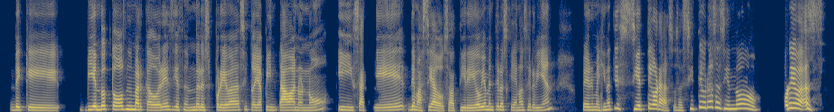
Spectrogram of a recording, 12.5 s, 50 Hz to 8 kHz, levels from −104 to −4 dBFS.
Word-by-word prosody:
de 205 +1 -1
que 185 -3 -2 0.2
viendo 235 +4 +4
todos 245 -1 +3
mis 255 -1 +4
marcadores 225 -1 +2
y 220 - -1
haciéndoles 205 -1 -2
pruebas, 205 +1 0
si 235 - -9
todavía 195 -2 -1
pintaban 200 -2 +2
o - - -4
no, 190 +6 -6
y 210 -2 -3
saqué 200 +3 -2
demasiados. 195 -5 +1
O - - -12
sea, 175 0 -3
tiré 185 0 -1
obviamente 225 +2 +1
los 225 0 -3
que 200 - -10
ya 190 - -7
no 200 +1 -4
servían, 210 - -6 0.4
pero 210 -1 -1
imagínate 215 +9 -3
7, 265 +2 +1
o - - +7 0.3
sea, 190 -1 -8
7, 295 - -4 0.2
haciendo 295 -6 +1 0.3
pruebas. 320 +3 +4
210 Hz, 165 wpm, -22 LUFS, 195-240 Hz, 0.4 s, o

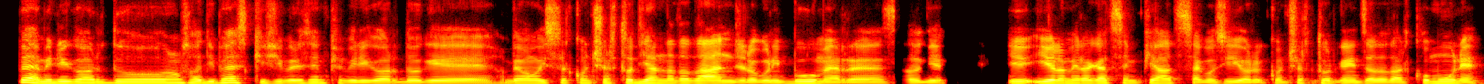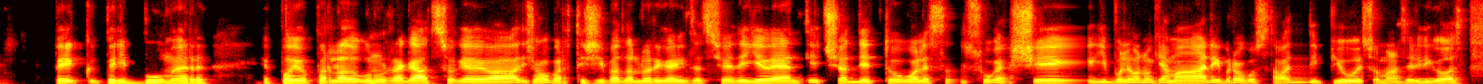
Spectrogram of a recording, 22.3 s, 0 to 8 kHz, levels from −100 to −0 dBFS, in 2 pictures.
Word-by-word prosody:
Beh, 200 -6 +5
mi 145 0 +2
ricordo, 155 +1 +1
non 155 - +1
lo 160 - 0
so, 150 -2 +1
di 135 0 -2
Peschici, 165 -7 -2
per 130 0 +1
esempio, 140 -1 -3
mi 125 - 0
ricordo 125 0 0
che 120 - 0
abbiamo 130 0 -1
visto 130 0 -1
il 125 - -7
concerto 135 +2 -1
di 140 0 0
Anna 135 -1 +2
Tatangelo 130 -2 +2
con 125 +1 -1
i 125 - -1
boomer. 120 -3 +1
È - - -7
stato 120 0 -5
di 120 +1 -2 0.5
i 135 - -1 0.2
io 140 - +5
e - - +9
la 135 - +3
mia 135 0 0
ragazza, 140 0 +1
in 125 - -5
piazza, 135 -2 -1
così, 120 +2 -3
or 115 -1 +1
il - - -7
concerto 125 +1 -5
organizzato 120 0 0
dal 120 0 -1
comune, 135 -5 0 0.3
pe 130 -2 +2
ch - - -7
per 135 -2 +2
i 135 - +1
boomer, 140 +2 +1 0.4
e - - -9
poi 140 -2 +4
ho 125 - +1
parlato 120 -2 +2
con 120 - 0
un 120 - -1
ragazzo 125 0 +2
che 115 0 +1
aveva, 115 -2 +4
diciamo, 120 +1 -2
partecipato 120 +1 -2
all'organizzazione 125 +1 0
degli 125 +2 +2
eventi 125 -2 +3
e 120 - -3
ci 120 - 0
ha 120 - +1
detto 115 +1 -2
qual 120 +1 0
è - - +1
stato 110 -2 -8
il 115 - -11
suo - - -5
cachet, 130 +2 +1
chi 115 0 -5
volevano 115 -3 -2
chiamare, 120 +2 +2
però - - -2
costava - - -5
di 110 +3 -7
più, 120 - 0
insomma, 115 +1 -4
una 120 - -3
serie 130 - -4
di 130 - -3
cose. 130 -1 0
125 Hz, 220 wpm, -24 LUFS, 120-135 Hz, 0.5 s, e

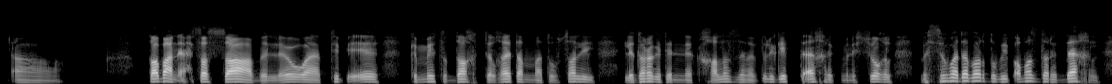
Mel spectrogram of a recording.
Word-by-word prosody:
آه، 95 -4 -10 0.9
طبعًا 135 +3 +7
إحساس 130 -2 +1
صعب 110 -7 +6
اللي 90 +2 -4
هو 115 -3 +2
بتبقى 130 +5 -10
إيه، 120 -1 -1 0.3
كمية 125 +5 -4
الضغط 120 +3 -1
لغاية 120 +5 +1
أمّا 105 -4 -3
توصلي 110 +4 -5 0.3
لدرجة 120 +3 +1
إنِك 100 -3 -7
خلاص، 125 +6 -4
زي 110 -1 -8
ما 105 - -7
بتقولي 125 +7 -9
جبتِ 130 +1 -5
آخرِك 120 -5 -1
من 100 -1 -15
الشغل، 115 +2 -3 0.3
بس 110 +6 -8
هو 155 +2 +3
ده 160 +2 +4
برضه 160 -3 0
بيبقى 130 0 -4
مصدر 140 -3 -3
الدخل. 110 -4 0
115 Hz, 160 wpm, -23 LUFS, 100-130 Hz, 0.9 s, طبعًا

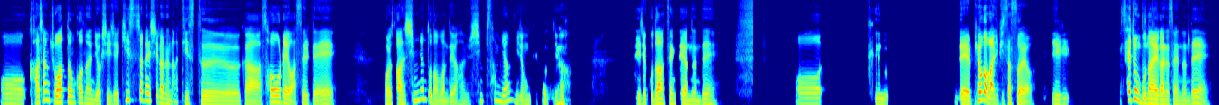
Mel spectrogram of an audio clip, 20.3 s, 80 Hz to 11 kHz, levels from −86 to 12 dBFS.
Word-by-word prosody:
어 145 -3 -5
가장 250 +9 0
좋았던 190 -3 +4
거는 155 -7 -2
역시 120 +4 -4
이제 125 -3 -6
키스 250 - -6
자렛이라는 190 - 0
아티스트가 120 - -3
서울에 190 - +3
왔을 140 -2 -2
때 120 -3 -2 0.8
벌써 125 -1 -2
한 140 -2 +3
10 140 +12 -2
년도 275 +3 -3
넘었는데요. 115 -1 -4
한 115 -1 -14
13 210 - -9
년 210 +6 -4
이 - - -8
정도 130 +1 -7 0.2
됐거든요. 115 +3 -7 1.0
그때 - - -6
이제 140 0 -2
고등학생 145 +2 +1
때였는데 130 -1 -2 1.3
어 155 0 -5 0.8
그 145 -2 -7 1.2
네. 135 -3 +6
표가 245 - +8
많이 145 -2 +8
비쌌어요. 120 -5 -1 0.3
예 140 +1 -5 0.8
그 - - -20
세종문화회관에서 145 - +5
했는데 120 +1 -2
140 Hz, 250 characters per minute, -23 LUFS, 120-175 Hz, 1.3 s, 표가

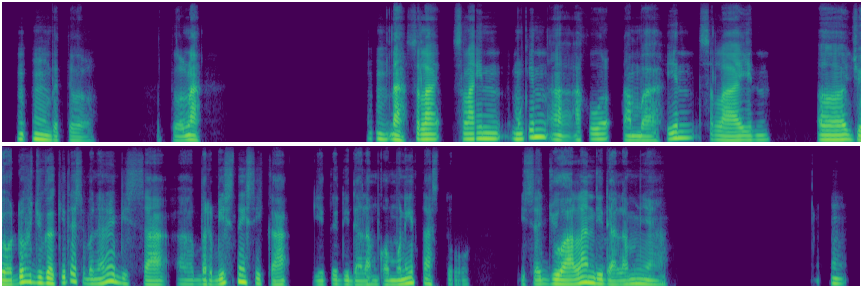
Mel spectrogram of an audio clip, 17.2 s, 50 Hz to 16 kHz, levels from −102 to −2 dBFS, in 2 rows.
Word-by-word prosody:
Mhm, 135 -2 +1
betul, 100 -3 -9 0.6
betul, 100 - -10
nah 115 - +3 1.7
Mhm, 140 -3 -2
nah, 125 -4 +3
sela 135 -1 +4 0.2
selain 145 +1 +2
mungkin, 185 +8 +2
eee, 115 -4 -4
aku 135 +3 -2 0.2
tambahin 105 - -1
selain, 110 -1 -1 0.6
eee, 120 0 +5
jodoh 115 +10 +3
juga 140 -4 +4
kita 145 +8 -2
sebenarnya 130 +3 +1
bisa, 105 - -3
eee, 110 -1 -8
berbisnis 115 - +1
sih 120 - -4
Kak 100 +1 -4 0.2
gitu 100 +2 -7
di 105 -1 -6
dalam 95 +1 -5
komunitas 105 +3 0
tuh, 105 -2 -16 0.6
bisa - - -9
jualan 115 +6 +5
di 125 - +4
dalamnya. 105 0 -1 1.7
Mhm. 125 -2 -3
115 Hz, 115 wpm, -27 LUFS, 105-135 Hz, 1.7 s, eee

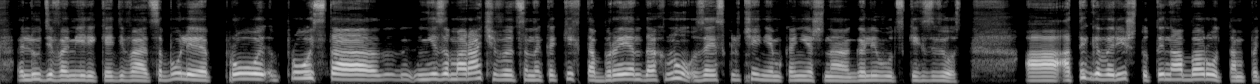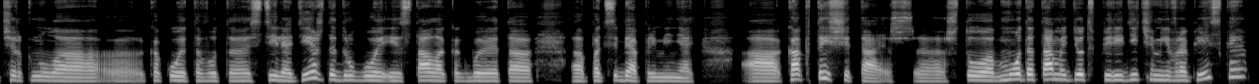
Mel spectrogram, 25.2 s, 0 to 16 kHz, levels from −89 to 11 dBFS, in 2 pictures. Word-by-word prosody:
люди 215 +3 0
в 195 - -5
Америке 190 -3 -1
одеваются 180 -1 0
более 215 -3 +3
про 235 +1 +6
э, 220 - +3 0.2
просто, 225 -7 +7
э, 215 0 -11
э, - - -9
не 220 +2 0
заморачиваются 225 -3 +1
на 195 -1 -5
каких-то 200 0 -5
брендах, 205 +2 +1
ну, 240 -2 -2
за 200 +4 -1
исключением, 200 -2 -4
конечно, 175 -2 -3
голливудских 180 0 -3
звезд. 175 -5 -4 0.7
А, 175 0 +8
а - - +4
ты 300 - -1
говоришь, 230 0 +1
что 195 - -6
ты, 220 +7 0
наоборот, 215 -1 +2
там 165 -1 -4
подчеркнула, 165 - -5
э, - - -18
какой-то 175 -1 -4
вот, 165 -1 -7
э, 160 0 -5
стиль 190 +4 +1
одежды 215 - -2
другой 185 -2 -3
и 165 0 -5
стала 170 +1 +1
как 165 +1 -10
бы 165 +1 -3
это, 160 -1 -2 0.4
а, 160 -1 -3
под 155 +1 -4
себя 180 -4 +1
применять. 155 -3 -6 0.5
А. 155 - +1
Как 220 0 +2
ты 270 -1 -1
считаешь, 170 - -3
э, 145 -1 -9
что 180 +4 0
мода 220 +5 +1
там 220 0 +3
идет 215 +1 +1
впереди, 200 +1 -4
чем 210 -1 -7
европейская? 215 - -4
190 Hz, 140 wpm, -19 LUFS, 170-220 Hz, 0.7 s, А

